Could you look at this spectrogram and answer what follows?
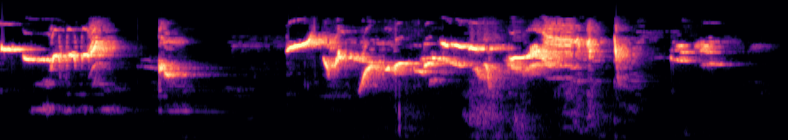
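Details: Female Oriental magpie-robin calling to lure males: a brief whistle with a buzzy trill and a short chirp, a pause, then a long flowing sequence of sliding, dipping whistles and scratchy notes, closing with a short twitter.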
